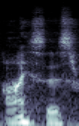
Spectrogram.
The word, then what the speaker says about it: ISIS: territory and discovering that Isis rhymes with crisis and like those still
